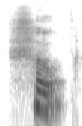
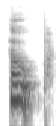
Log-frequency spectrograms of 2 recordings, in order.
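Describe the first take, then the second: First: The s is lisped with air escaping sideways. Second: The s is lisped with the tongue between teeth. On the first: "when you blow air out the sides of your mouth" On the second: "the tongue sticks out between the teeth. When you say S, it sounds like th"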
